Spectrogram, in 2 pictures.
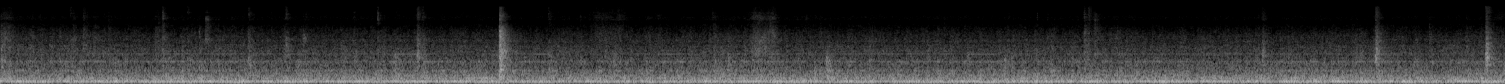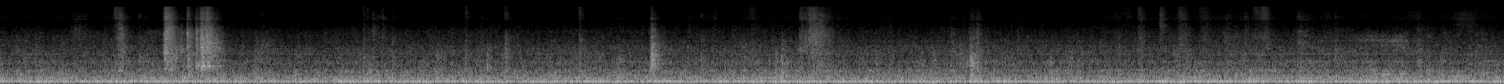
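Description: Indesit IDC8T3 condenser tumble dryer running: a steady low motor and drum hum with faint steady whining tones above it. Occasional light clicks and knocks come through, the loudest cluster about two-thirds of the way through.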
